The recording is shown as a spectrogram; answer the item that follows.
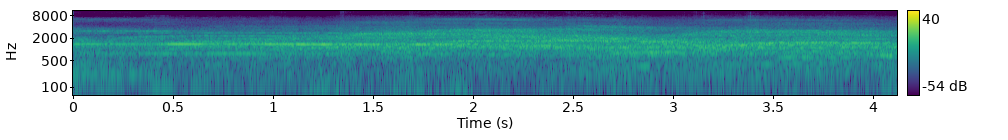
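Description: A crowd cheering and shouting, swelling in the middle, just after the drum and lyre corps' music stops.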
